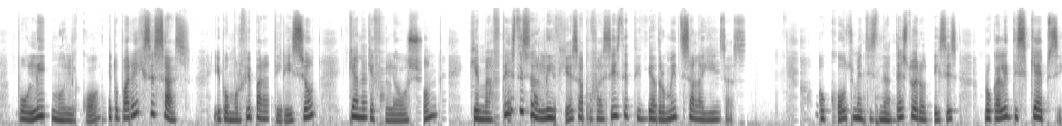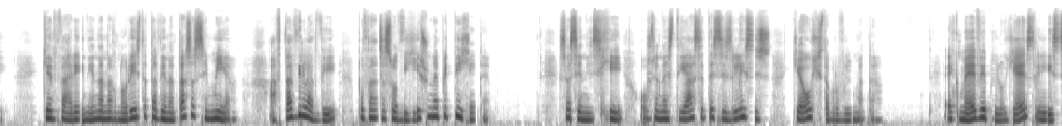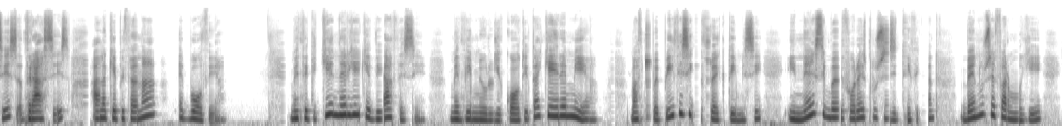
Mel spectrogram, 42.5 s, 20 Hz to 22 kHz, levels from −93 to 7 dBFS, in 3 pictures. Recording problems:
choppy; very; 12% of the speech affected

